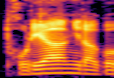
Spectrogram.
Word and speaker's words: 도량: 참고로 길 도자에 마당 장자를 쓰는 도장을 불교에서는 도량이라고 발음하는데요.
